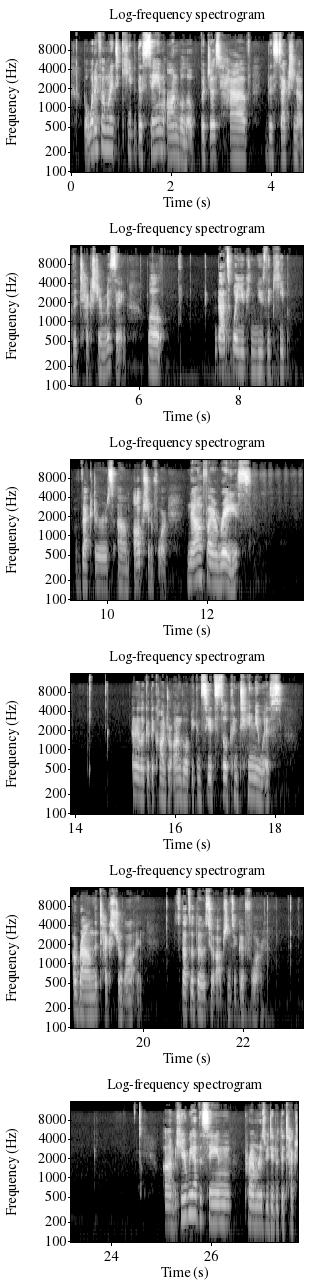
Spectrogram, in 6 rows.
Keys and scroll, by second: 6.2 super+z, 6.8 super+z, 14.6 a, 22.4 super+z.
